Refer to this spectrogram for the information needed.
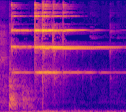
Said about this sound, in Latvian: To tad pazvanīja pats skolmeistars to zvanu. Nu, tad tas sasaukt, lai bērnu sasaukt atkal uz stundu, tad, protams, ir ar zvanu.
